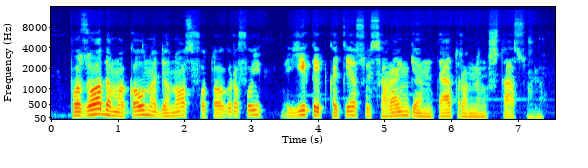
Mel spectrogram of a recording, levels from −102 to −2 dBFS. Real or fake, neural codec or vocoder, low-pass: real; none; 14.4 kHz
